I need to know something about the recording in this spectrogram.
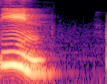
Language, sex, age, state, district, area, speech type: Hindi, female, 45-60, Madhya Pradesh, Jabalpur, urban, read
